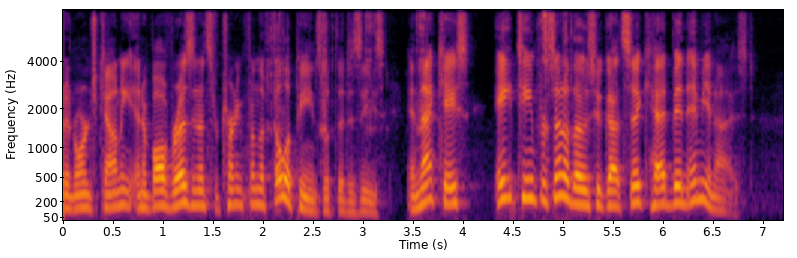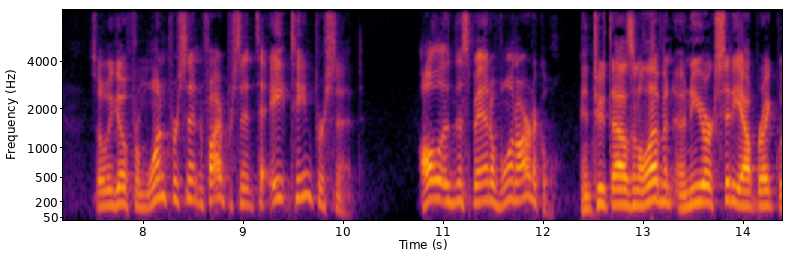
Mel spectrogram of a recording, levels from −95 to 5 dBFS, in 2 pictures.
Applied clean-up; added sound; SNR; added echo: neural mask model Resemble Enhance denoiser.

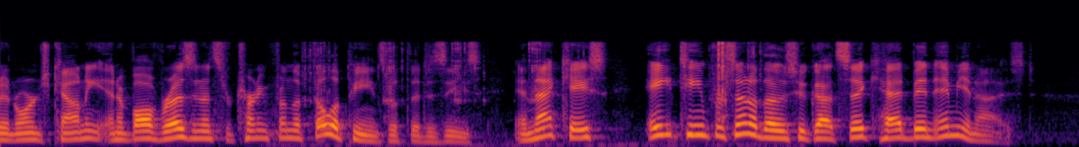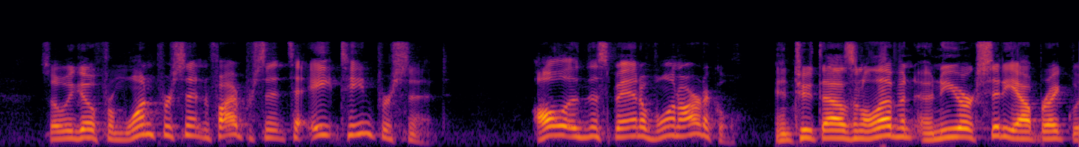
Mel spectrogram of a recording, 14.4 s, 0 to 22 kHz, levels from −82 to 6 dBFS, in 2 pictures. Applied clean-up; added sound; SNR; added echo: none; Camera; 20 dB; none.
